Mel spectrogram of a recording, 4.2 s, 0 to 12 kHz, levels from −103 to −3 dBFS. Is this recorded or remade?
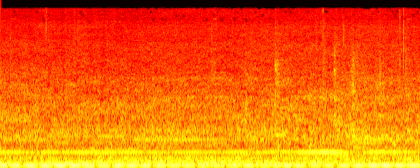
recorded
